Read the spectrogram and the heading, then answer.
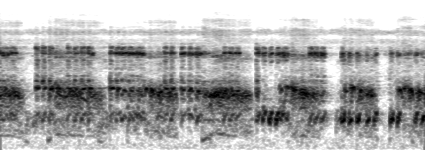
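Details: A white-breasted waterhen disturbing a bird at a mirror trap utters loud, rasping, nasal call notes in quick groups separated by short pauses, harsh and strongly harmonic.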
